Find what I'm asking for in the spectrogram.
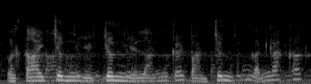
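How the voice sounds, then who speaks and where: High-voiced Southern Vietnamese monk storyteller. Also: male voice, fairly quick, slight background noise. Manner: lively anecdotal telling, acts out dialogue. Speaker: Buddhist monk giving a dharma talk. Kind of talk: storytelling sermon. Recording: talk with audience sounds behind. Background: listeners laughing.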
